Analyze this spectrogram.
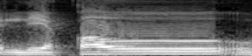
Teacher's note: واو لین ہے، اور نرمی کے ساتھ کھینچ کر ادا کریں گے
